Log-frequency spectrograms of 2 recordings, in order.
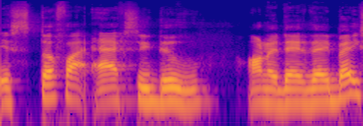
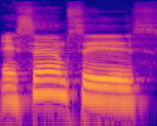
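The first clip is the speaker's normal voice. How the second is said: usual speaking voice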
